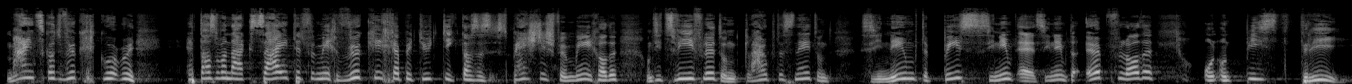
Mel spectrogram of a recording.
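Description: A man's voice: very high voice, normal speed, in a large hall. A man with a Swiss German accent preaching a sermon. He speaks casually and keeps checking in with the listeners by asking "oder?". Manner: animated, casual wording.

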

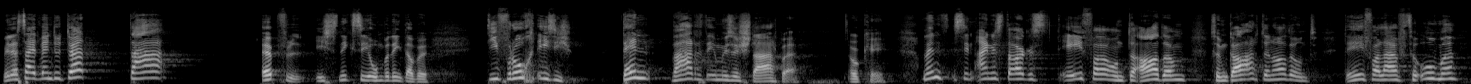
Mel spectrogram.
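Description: Animated Swiss German preacher, high and lively. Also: male voice, moderate pace, in a large hall. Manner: conversational, keeps asking "oder?"; animated, casual wording. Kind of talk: sermon.

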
